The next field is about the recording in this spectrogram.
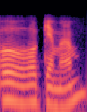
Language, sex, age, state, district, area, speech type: Tamil, male, 18-30, Tamil Nadu, Pudukkottai, rural, conversation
